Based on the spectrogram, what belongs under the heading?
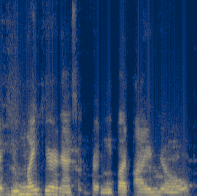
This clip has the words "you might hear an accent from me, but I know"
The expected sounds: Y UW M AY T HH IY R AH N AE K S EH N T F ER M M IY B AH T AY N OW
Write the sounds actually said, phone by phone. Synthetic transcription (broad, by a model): Y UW M AY T HH IY R AH N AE S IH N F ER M M IY B AH T AY N OW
